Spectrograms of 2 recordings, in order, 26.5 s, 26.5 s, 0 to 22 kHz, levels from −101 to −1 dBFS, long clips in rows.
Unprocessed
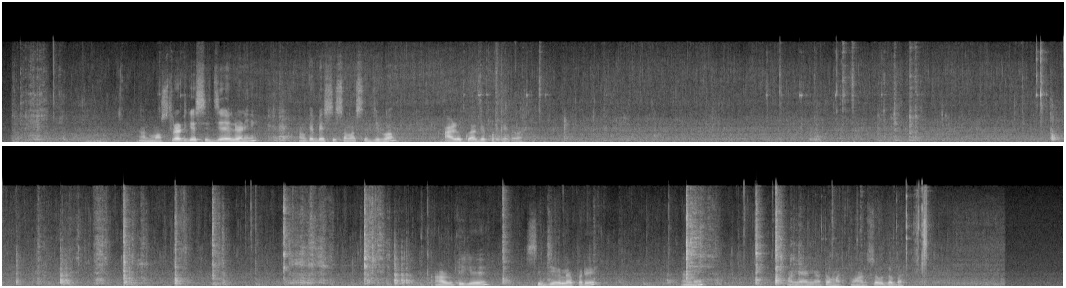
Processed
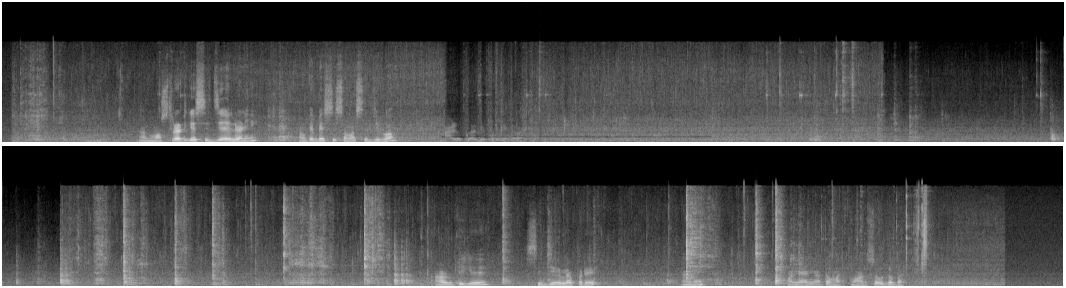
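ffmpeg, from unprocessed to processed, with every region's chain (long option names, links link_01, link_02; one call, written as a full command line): ffmpeg -i in.wav -filter_complex "[0:a]asettb=1/sr,asplit=3[link_01][link_02][link_03];[link_01]atrim=end=5.504[link_04];[link_02]atrim=start=5.5:end=8.88,asetpts=PTS-STARTPTS,afade=type=in:duration=0.004:curve=qsin,afade=type=out:start_time=3.376:duration=0.004:curve=qsin,asuperstop=centerf=840:order=8:qfactor=4.3,acompressor=threshold=-36dB:ratio=10:attack=3.2:release=140:knee=1:detection=peak[link_05];[link_03]atrim=start=8.876[link_06];[link_04][link_05]acrossfade=duration=0.004:curve1=hsin:curve2=qsin[link_07];[link_07][link_06]acrossfade=duration=0.004:curve1=qsin:curve2=hsin,asettb=1/sr,asplit=3[link_08][link_09][link_10];[link_08]atrim=end=11.024[link_11];[link_09]atrim=start=11.02:end=14.01,asetpts=PTS-STARTPTS,afade=type=in:duration=0.004:curve=qsin,afade=type=out:start_time=2.986:duration=0.004:curve=qsin,aemphasis=mode=reproduction:type=75kf,flanger=delay=5.3:depth=7.8:regen=71:speed=1.2:shape=triangular[link_12];[link_10]atrim=start=14.006[link_13];[link_11][link_12]acrossfade=duration=0.004:curve1=hsin:curve2=qsin[link_14];[link_14][link_13]acrossfade=duration=0.004:curve1=qsin:curve2=hsin" out.wav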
